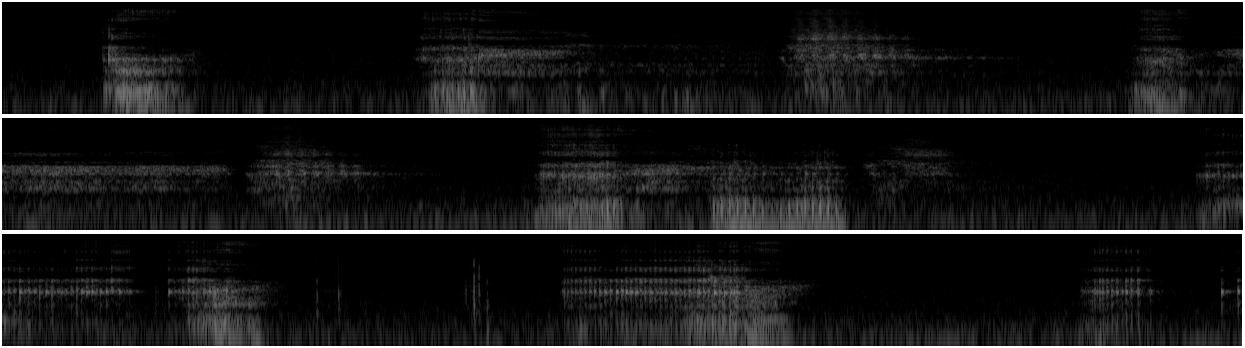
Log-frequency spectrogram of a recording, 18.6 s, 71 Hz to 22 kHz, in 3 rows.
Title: 5/20/17: snoring 3 days after surgery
